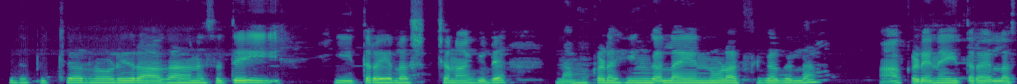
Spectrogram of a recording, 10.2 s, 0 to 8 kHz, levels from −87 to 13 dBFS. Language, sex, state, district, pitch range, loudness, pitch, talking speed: Kannada, female, Karnataka, Belgaum, 170-180 Hz, -18 LUFS, 175 Hz, 100 wpm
